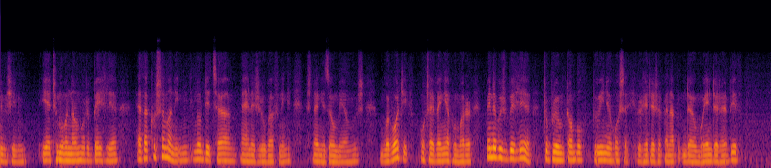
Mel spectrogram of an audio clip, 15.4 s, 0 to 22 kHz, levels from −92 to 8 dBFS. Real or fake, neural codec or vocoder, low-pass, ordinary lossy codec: fake; codec, 16 kHz, 0.2 kbps, FocalCodec; 7.2 kHz; Opus, 32 kbps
